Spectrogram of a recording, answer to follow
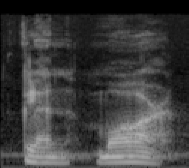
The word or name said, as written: Glen Mhor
